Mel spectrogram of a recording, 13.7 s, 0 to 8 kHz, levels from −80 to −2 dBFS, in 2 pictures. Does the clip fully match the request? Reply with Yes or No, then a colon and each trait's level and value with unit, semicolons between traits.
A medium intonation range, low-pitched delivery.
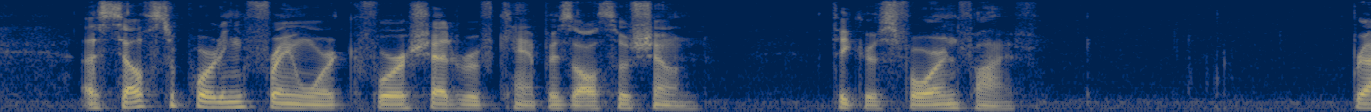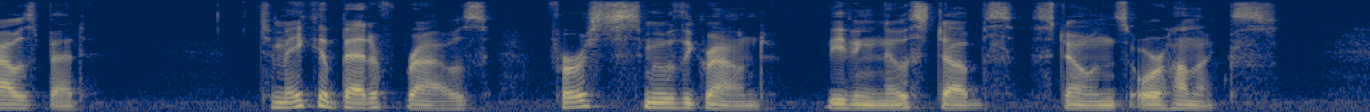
Yes: average, 3.1 semitones; low, 105 Hz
